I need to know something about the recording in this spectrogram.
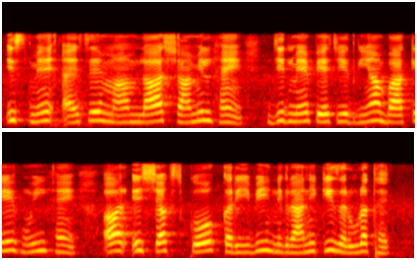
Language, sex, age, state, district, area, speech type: Urdu, female, 18-30, Uttar Pradesh, Shahjahanpur, urban, read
